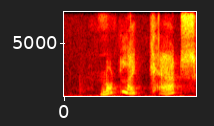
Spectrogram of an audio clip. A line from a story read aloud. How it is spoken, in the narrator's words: cried the mouse in a shrill, passionate voice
